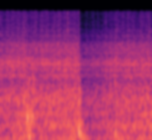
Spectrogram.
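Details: Toyota Supra project car with Swedish engine, running during fault diagnosis: steady, smooth mid-pitched drone with no knocks, misses or surging; engine running well.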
